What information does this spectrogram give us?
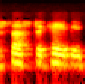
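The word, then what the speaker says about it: cestui que vie: walk in, they get 3.3 million off your Sesta KB trust. And I'll spell that for you if you want, but it's CESTUI space QUE space VIE trust.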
